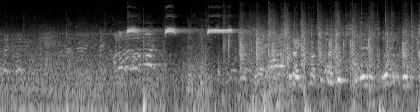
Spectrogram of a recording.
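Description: Referee's whistle blowing for full time: two short blasts and then a longer third, from about two and a half seconds in. It is followed by shouting voices on the pitch.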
